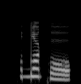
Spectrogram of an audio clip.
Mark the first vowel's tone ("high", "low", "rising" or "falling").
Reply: high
